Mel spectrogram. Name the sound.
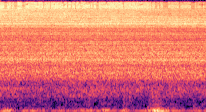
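steam hissing from a pressure cooker's steam release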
